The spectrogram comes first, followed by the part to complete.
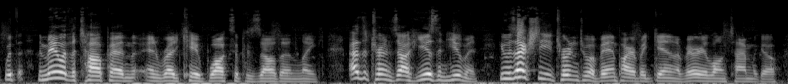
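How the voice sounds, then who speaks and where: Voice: mid-range voice, sing-song, quick pace, hardly any pauses, dry recording. A narrator giving a dramatic reading of a comic fantasy story, sometimes stumbling and rereading phrases.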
